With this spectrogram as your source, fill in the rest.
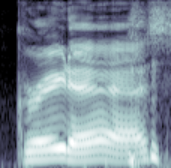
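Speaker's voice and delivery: mocking, sarcastic tone. Asking whether anyone catcalls sarcastically, then demonstrating a sarcastic catcall. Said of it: "Does anyone sarcastically catcall?".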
